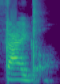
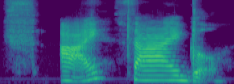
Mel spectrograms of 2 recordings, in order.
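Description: First: Said in the usual way. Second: Thiggle drawn out in syllables, thigh-gull; Th-, I, then thiggle split as thigh-gull; sounding out. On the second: Shown as a demonstration. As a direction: sound out thiggle slowly with a long I. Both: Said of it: "gonna say its name".

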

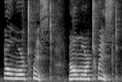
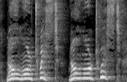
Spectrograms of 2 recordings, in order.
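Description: First: High mouse voices singing behind shutters; mice singing. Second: Very high, loud twittering shout; squeaky mice shouting the cat away. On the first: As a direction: sing it lightly through the shutters. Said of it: "little mouse voices singing". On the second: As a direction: shout it as tiny mice all at once. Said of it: "all began to shout at once in little twittering voices". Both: Acted.

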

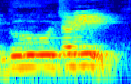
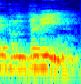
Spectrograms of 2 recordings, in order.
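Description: First: ਦੂ ਜੜੀ slowly, with a long "doo"; correct long vowel. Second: ਦੂਜੜੀ with a short u, "dujjri"; wrong short vowel. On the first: Teacher giving the right reading, ਦੂ ਜੜੀ drawn out on doo. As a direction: stretch the oo in ਦੂ ਜੜੀ. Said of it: "ਦੂ ਜੜੀ ਉਚਾਰਨ ਕਰਨਾ ਹੈ". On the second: Teacher imitating congregations' error, ਦੂਜੜੀ as short "dujjri". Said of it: "ਉੱਥੇ ਔਂਕੜ ਲਗਾ ਕੇ ਉਚਾਰਨ". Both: Shown as a demonstration.

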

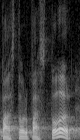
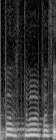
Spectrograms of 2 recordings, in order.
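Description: First: Echoing her call. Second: Very high, drawn-out squeal; high-pitched mock wail; imitating emotional wife. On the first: Retold or imitated. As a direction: back in his own register, rising on the second. His own reply to the wife. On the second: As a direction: mimic an overcome woman calling out in falsetto. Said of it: "Y empezó a llorar".

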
